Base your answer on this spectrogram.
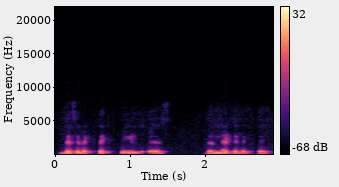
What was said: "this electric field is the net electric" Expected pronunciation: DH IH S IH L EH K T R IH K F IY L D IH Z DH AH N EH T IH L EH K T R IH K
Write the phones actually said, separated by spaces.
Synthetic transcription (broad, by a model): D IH S IH L EH K T R IH K F IY L D IH Z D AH N EH T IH L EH K T R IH K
